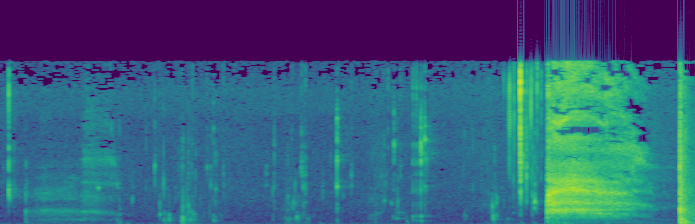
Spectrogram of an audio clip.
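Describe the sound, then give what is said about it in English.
Someone drinking water: a string of soft, scattered mouth clicks and swallows, then a loud, breathy exhale lasting about a second, and a final sharp click. “Ooh, needed some water after all that.”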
